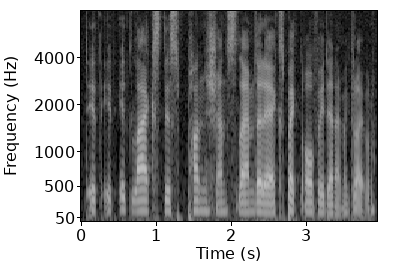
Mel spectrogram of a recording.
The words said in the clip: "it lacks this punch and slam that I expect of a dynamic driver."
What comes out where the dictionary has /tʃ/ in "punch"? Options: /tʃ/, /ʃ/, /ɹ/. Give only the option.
/ʃ/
